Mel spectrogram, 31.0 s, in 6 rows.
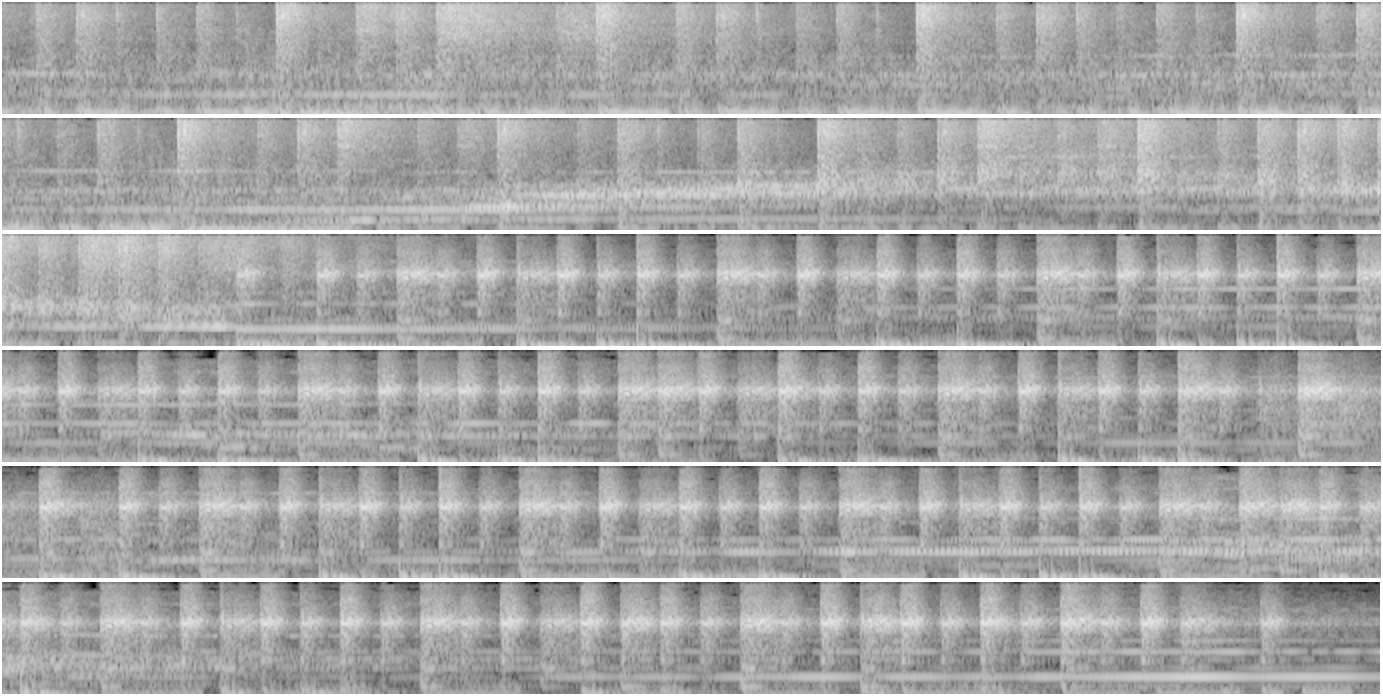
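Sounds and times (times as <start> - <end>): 
theatre music: 0.0 - 30.9.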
